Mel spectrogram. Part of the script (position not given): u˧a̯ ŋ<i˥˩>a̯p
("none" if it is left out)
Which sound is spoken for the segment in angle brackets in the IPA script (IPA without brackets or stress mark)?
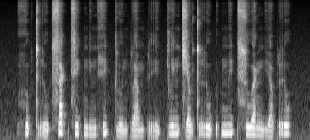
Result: i˨˩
